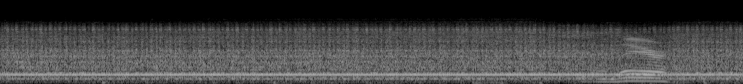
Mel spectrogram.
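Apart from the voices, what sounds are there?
chamfering corners of a handle on a horizontal boring mill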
